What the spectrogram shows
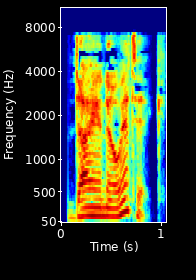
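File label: "dianoetic", British English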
